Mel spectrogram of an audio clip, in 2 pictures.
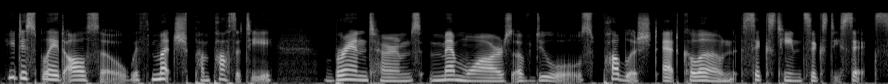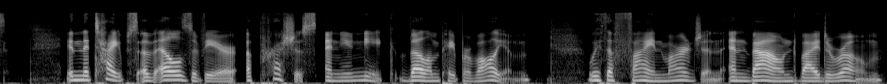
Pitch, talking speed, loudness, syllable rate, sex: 180 Hz, 115 wpm, -21 LUFS, 4.1 syllables/s, female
